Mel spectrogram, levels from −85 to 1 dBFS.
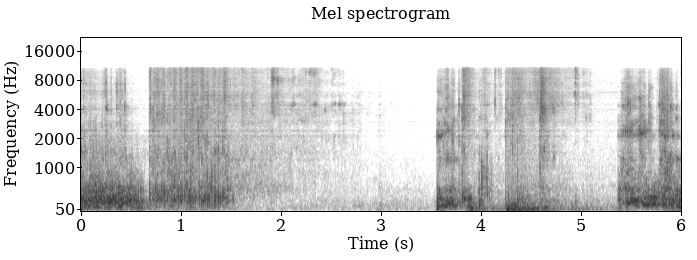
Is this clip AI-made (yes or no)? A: yes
